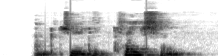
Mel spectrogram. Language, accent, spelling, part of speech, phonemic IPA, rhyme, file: English, Southern England, abjudication, noun, /əbˌd͡ʒuː.dɪˈkeɪ.ʃən/, -eɪʃən, LL-Q1860 (eng)-abjudication.wav
- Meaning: Rejection or confiscation by judicial sentence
